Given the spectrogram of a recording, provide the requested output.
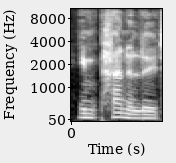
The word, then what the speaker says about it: empanelled: And note, of course, that empanelled here is pronounced in four syllables.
